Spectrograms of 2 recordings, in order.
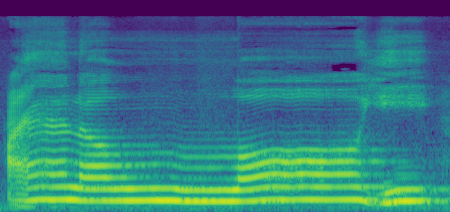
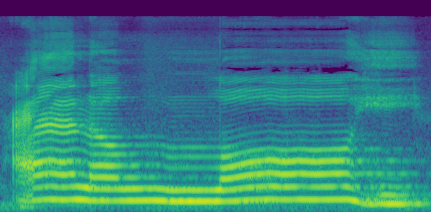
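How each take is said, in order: The two takes are said the same way.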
